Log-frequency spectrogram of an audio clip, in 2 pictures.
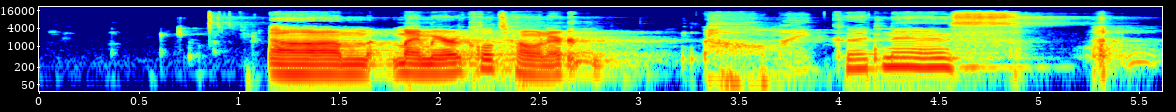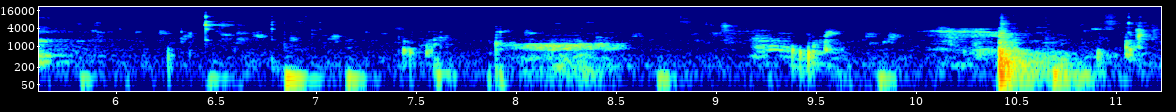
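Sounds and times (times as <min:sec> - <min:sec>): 
speech: 0:01.2 - 0:05.0
hiccups: 0:05.2 - 0:05.7
faint clicks and breathy noises: 0:06.4 - 0:11.2.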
